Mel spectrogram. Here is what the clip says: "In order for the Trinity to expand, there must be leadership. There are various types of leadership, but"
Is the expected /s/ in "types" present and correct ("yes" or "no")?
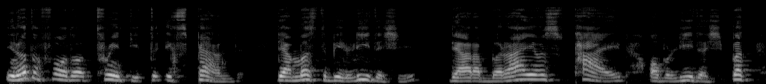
no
